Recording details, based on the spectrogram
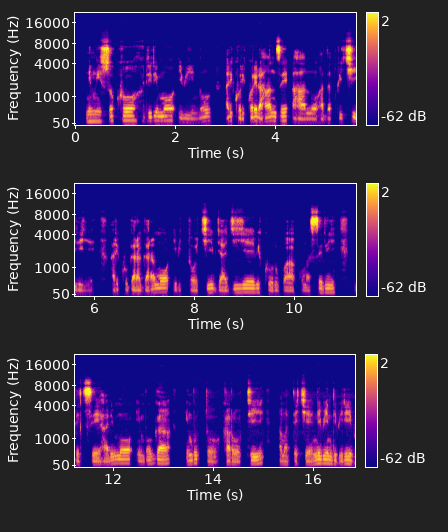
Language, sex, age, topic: Kinyarwanda, male, 25-35, finance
